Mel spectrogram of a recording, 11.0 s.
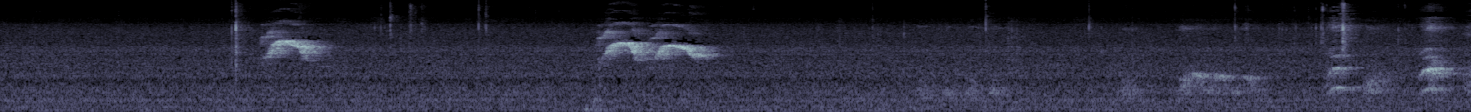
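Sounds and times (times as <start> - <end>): pet bird chirping: 1.9 - 2.5, 4.5 - 5.5, 8.4 - 11.0.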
